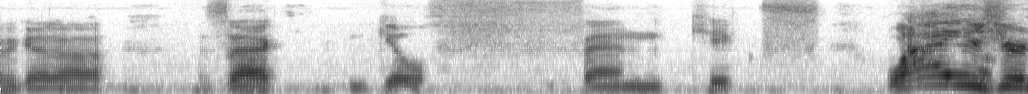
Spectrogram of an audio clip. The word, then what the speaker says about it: Galifianakis: All right, we got Zach Galifianakis. Why is your name so hard to Jack pronounce? Galifianakis.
